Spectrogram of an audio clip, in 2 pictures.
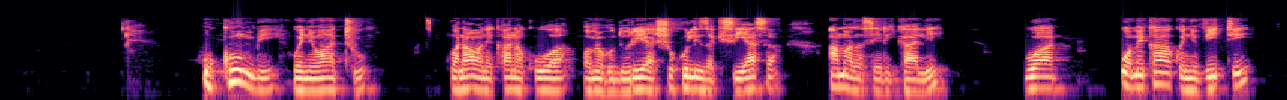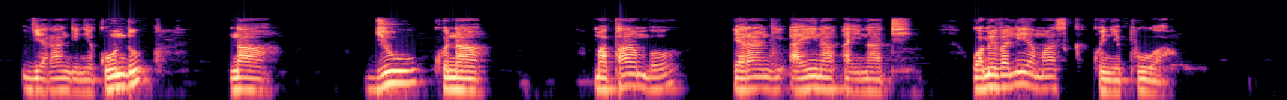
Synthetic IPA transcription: ukumbiwɛɲɛwatʰu | wanaɔːnɛkʰanakuwawamɛhuðuɾiaʃuɣulizaki̥siasaamazasɛɾikʰali | wamɛkaːkwɛɲɛviti | vjaɾaŋɡiɲɛkundu | na | ʄuːkʰuna | mapʰambɔ | jaɾaŋɡiʔainaʔainatʰi̥ | wamɛvaliamaskkːwɛɲɛpʰua

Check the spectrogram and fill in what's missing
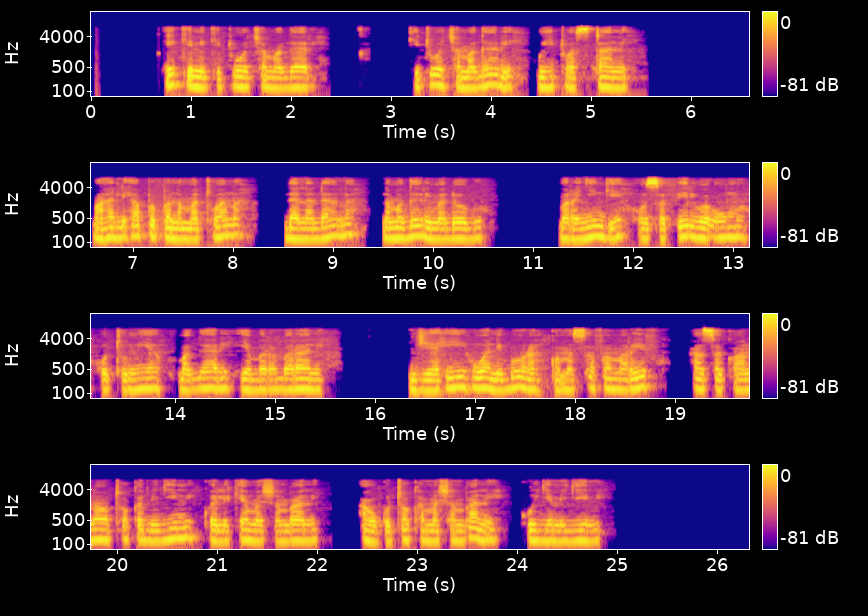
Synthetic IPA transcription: hikinikituɔt͡ʃamaɠaɾi | kituɔt͡ʃamaɠaɾihuitwastani | maɦalihapapanamatwana | ɗalaɗala | namaɠaɾimaɗɔɠɔ | maɾaɲiŋɡiusafiɾiwaumahutumiamaɠaɾijaɓaɾaɓaɾani | nd͡ʒiahiːɦuwaniɓɔɾakwamasafamaɾɛfu̥ | hasakwawanaɔtʰɔkamiʄinikuɛlɛkɛamaʃambani | aukutɔkʰamaʃambanikuʄamiʄini

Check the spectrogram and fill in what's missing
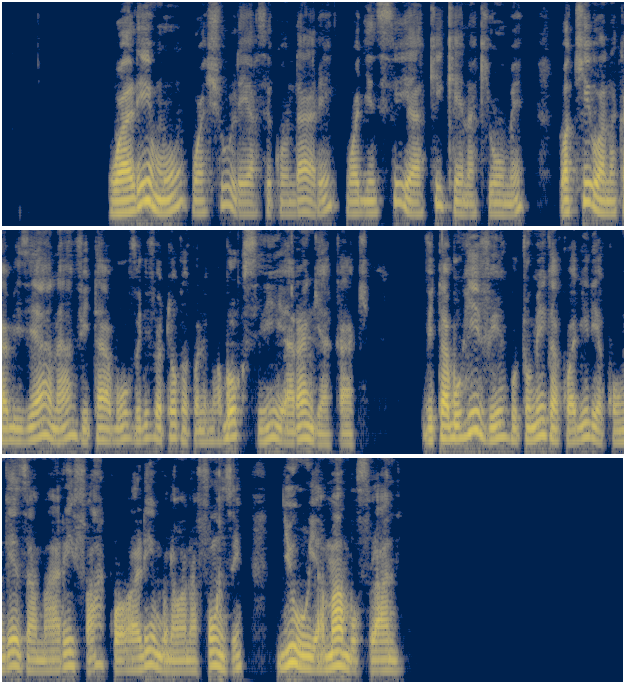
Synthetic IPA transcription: walimuwaʃulɛjasɛkɔndaɾiwaʄinsiakikʰɛnakʰiumɛ | wakʰiwanakaɓizianavitaɓuvilivjɔtɔkakwɛɲɛmaɓɔksija̰ɾaŋɡijakaki̥ | vitaɓuɦiviɦutumikakwaːʄilijakuɔŋɡɛzamaːɾifakwawa̰limunawanafunzi | ʄuːja̰mambɔfulani

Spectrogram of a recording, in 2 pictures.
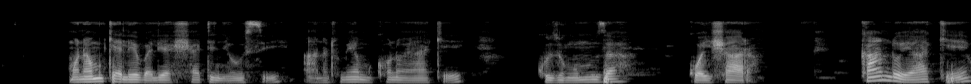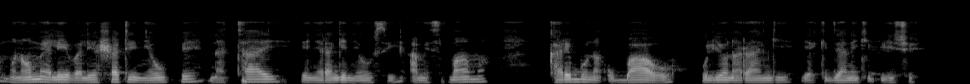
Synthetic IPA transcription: mwanam̩kɛalijɛvaliaʃatiɲɛusi | a̰natʰumiamikʰɔnɔjakʰɛ | kuzuŋɡum̩za | kwaiʃaɾa̰ | kʰandɔjakʰɛmwanaumɛalijɛvaliaʃatiɲɛupɛnatʰaijɛɲɛɾaŋɡiɲɛusia̰mɛsimama | kaɾiɓuna̰ʔuɓaɔ | uliɔnaɾʔaŋɡijakiʄanikipit͡ʃi

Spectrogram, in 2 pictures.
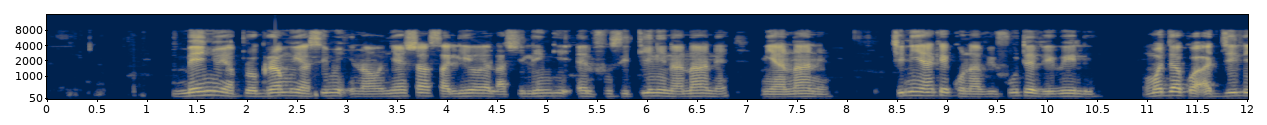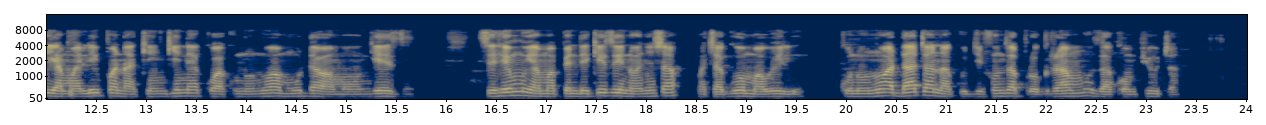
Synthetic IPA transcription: mɛɲujapɾɔɡɾamujasimuʔinaɔɲɛʃasaliɔlaʃiliŋɡiʔɛlfusitininananɛ | miananɛ | t͡ʃinijakɛkunavifutɛviwili | mɔʄakwaʔaʄilijamalipanakiŋɡinɛkwakununuamuɗawamaɔŋɡɛzi | sɛɦɛmujamapɛndɛkɛzɔinaɔɲɛʃamat͡ʃaɠuɔmawili | kununuaɗatanakuʄifunzapɾɔɡɾamuzakɔmpjuta

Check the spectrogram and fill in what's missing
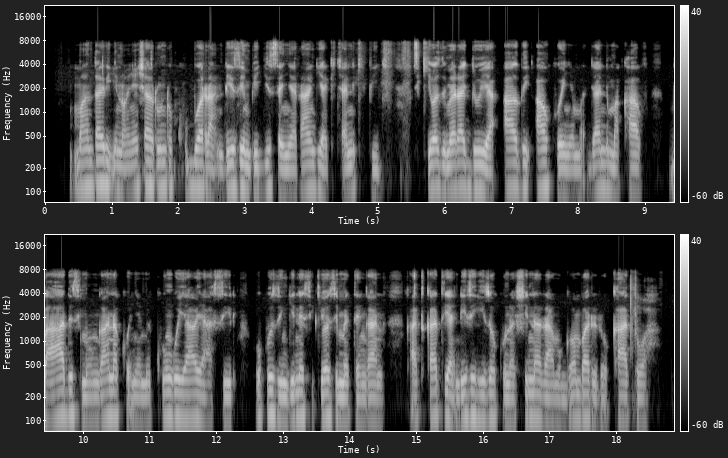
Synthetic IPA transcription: maðaɾiʔinaɔɲɛʃaɾundɔkʰuɓwaɾandizimbiʄizɛɲɛɾaŋɡijaki̥t͡ʃa̰niki̥piʄiz̥i̥kʰiwazimɛɾaʄuːja̰aðiaukwɛɲɛma̰ʄandimakʰavu | ɓaːðizimɛuŋɡanakwɛ̰ɲɛmikʰuŋɡujaɔjaːsiɾihukuziŋɡinɛzikiwazimɛtɛŋɡanaka̰ti̥katijandizihizɔkunaʃinaɾamuɠɔmbaɾiɾɔkʰatwa

